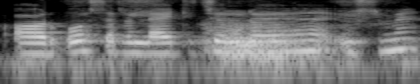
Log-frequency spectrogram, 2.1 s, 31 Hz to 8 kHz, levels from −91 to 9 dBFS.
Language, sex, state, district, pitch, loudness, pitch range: Hindi, female, Bihar, West Champaran, 255 Hz, -16 LUFS, 235-265 Hz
